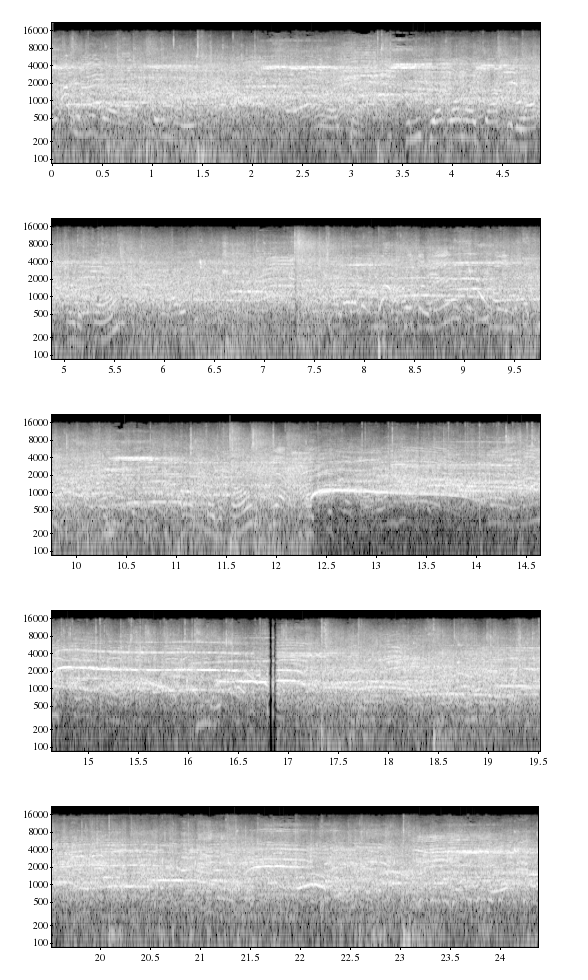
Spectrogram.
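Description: A crowd of voices murmurs and calls out in a large echoing hall.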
